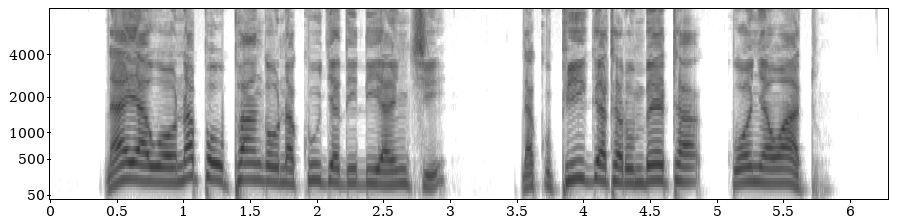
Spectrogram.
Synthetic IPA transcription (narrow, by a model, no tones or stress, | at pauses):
najɛauwaunapɔupaŋɡaunakuʄaðiɗijaɲ̩t͡ʃi | nakupiɡataɾumbɛtakuɔɲawatu̥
